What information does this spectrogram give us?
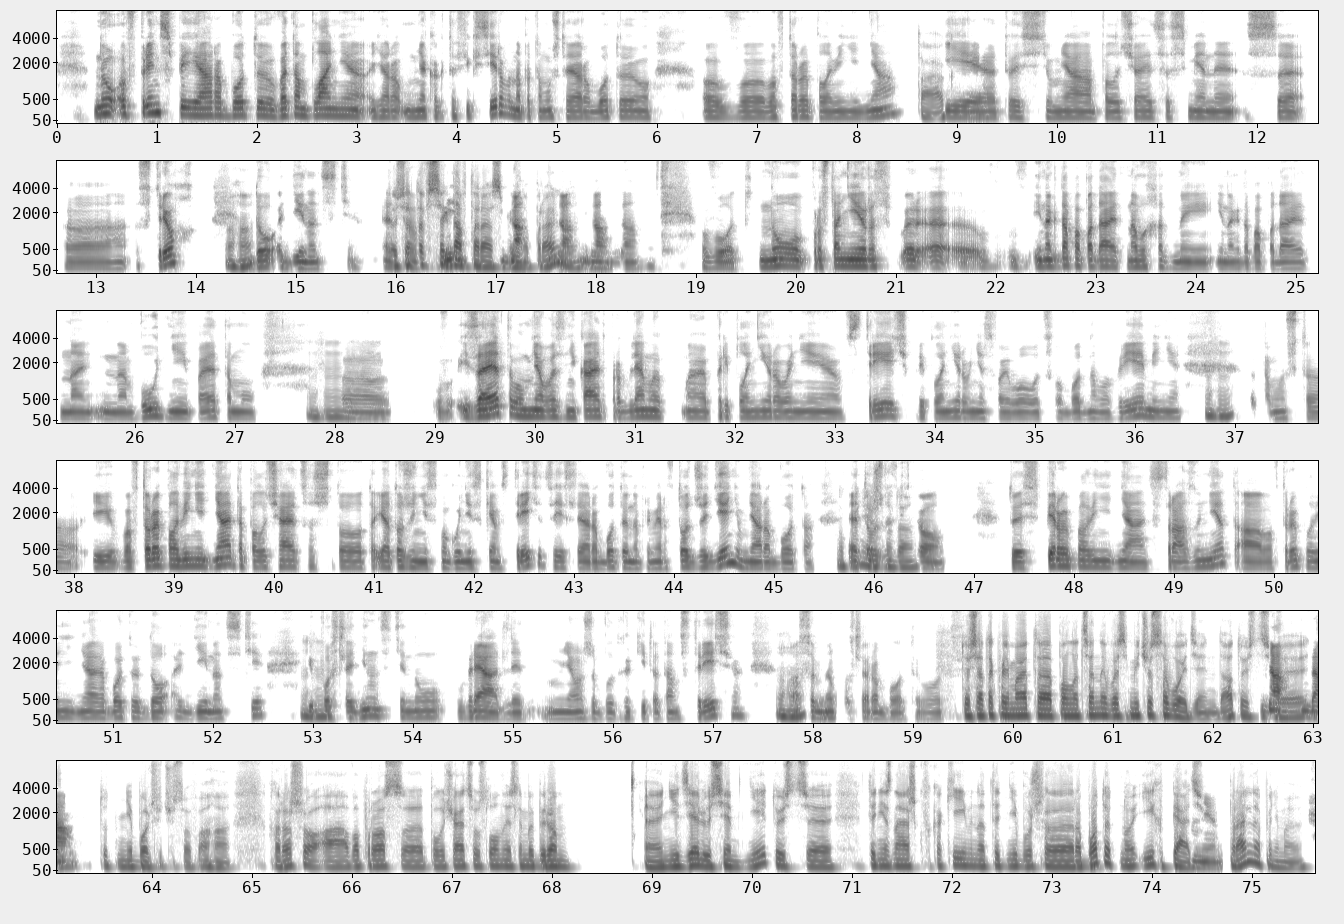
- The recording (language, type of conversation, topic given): Russian, advice, Как лучше распределять работу и личное время в течение дня?
- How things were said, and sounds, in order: none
